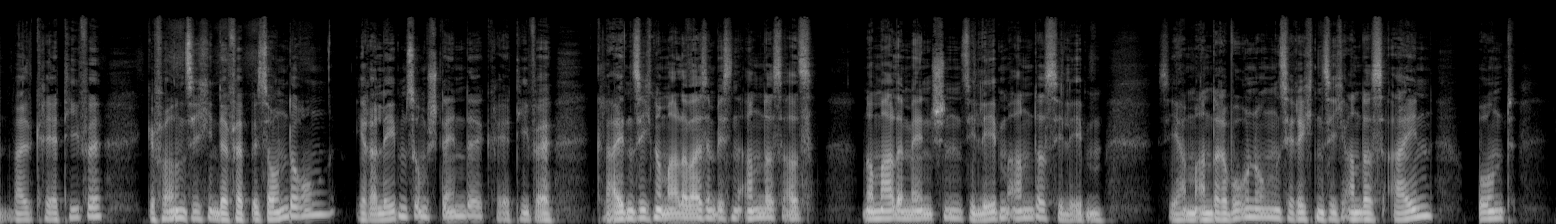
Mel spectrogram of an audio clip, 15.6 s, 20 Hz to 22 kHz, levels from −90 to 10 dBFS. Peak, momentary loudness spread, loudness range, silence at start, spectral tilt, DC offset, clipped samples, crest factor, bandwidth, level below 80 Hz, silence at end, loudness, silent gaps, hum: -2 dBFS; 9 LU; 2 LU; 0 s; -6 dB/octave; under 0.1%; under 0.1%; 18 dB; 16 kHz; -54 dBFS; 0.45 s; -22 LUFS; none; none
